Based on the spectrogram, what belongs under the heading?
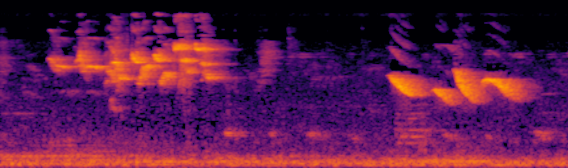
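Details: Caged trinca-ferro, or Green-winged Saltator, called 'Paraná', delivering a high jumbled warble of bright whistled notes, then after a gap a clear phrase of three or four downslurred, looping whistles; soft low background rumble.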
